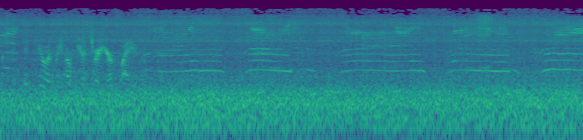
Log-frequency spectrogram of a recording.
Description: I was on my way home from Arizona and there was this baby crying the entire flight.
